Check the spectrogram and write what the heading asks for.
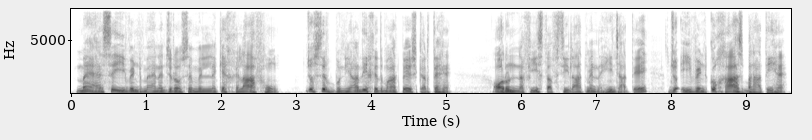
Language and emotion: Urdu, disgusted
